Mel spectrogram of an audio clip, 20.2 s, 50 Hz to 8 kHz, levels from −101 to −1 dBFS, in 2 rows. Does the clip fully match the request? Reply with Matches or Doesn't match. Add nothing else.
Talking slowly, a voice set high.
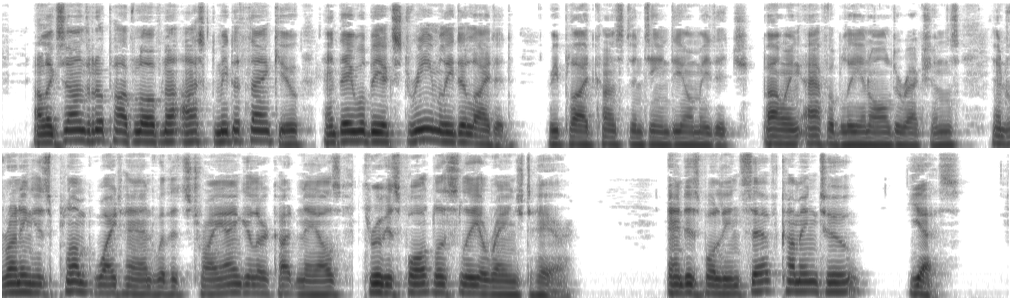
Doesn't match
